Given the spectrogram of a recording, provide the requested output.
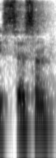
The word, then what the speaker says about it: Sisson: is it pronounced Sisson? – Emily Sisson. Yeah.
